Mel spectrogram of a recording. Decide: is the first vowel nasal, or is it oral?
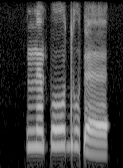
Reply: nasal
